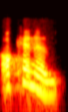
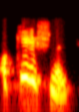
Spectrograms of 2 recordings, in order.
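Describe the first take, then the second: First: The word is said with garbled, distorted sounds. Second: The word is said with its standard sounds. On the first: Listeners cannot recognize the intended word. The speaker calls it wrong. "But I don't know how to pronounce it. I'm saying occasionally" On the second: This is the word the speaker intends to say. The speaker calls it right. "I want to say this"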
